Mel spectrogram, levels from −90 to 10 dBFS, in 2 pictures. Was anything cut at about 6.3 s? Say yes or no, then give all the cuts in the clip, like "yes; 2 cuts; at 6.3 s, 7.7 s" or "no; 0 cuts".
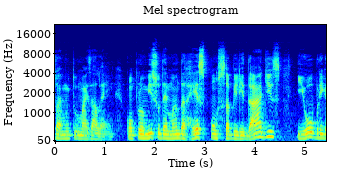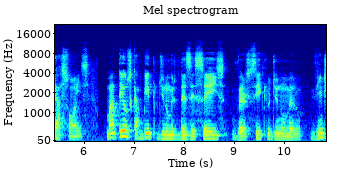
yes; 1 cut; at 6.3 s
